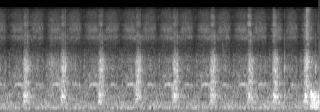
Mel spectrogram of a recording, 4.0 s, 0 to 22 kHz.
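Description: Epson EcoTank L3150 inkjet printer printing a test page, its print-head carriage shuttling back and forth with a short regular stroke about twice a second as the sheet feeds out.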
